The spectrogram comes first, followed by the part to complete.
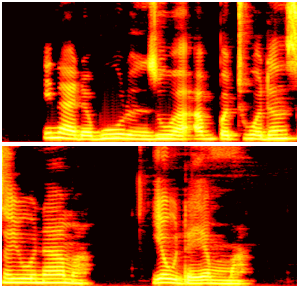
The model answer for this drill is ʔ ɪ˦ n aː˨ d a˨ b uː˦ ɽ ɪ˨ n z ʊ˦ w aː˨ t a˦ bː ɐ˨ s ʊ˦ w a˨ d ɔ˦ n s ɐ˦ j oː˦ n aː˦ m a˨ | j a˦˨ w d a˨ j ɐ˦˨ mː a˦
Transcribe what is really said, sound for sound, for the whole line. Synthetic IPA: ʔ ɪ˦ n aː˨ d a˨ b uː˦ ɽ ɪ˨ n z ʊ˦ w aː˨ ʔ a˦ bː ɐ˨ t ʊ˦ w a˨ d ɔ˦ n s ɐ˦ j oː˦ n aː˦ m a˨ | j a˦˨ w d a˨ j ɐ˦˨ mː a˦

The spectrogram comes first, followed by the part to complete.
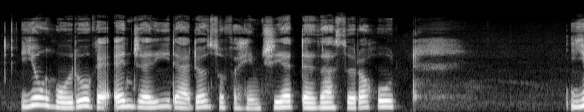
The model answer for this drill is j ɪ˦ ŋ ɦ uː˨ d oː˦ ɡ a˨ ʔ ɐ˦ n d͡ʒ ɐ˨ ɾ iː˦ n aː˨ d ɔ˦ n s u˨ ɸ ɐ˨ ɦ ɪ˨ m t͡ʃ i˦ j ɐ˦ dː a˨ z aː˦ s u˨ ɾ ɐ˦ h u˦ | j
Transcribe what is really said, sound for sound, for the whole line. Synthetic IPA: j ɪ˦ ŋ ɦ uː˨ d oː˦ ɡ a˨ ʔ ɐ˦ n d͡ʒ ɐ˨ ɾ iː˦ d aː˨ d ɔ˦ n s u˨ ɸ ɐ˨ ɦ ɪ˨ m t͡ʃ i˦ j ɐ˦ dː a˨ z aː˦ s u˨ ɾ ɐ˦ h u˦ | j

